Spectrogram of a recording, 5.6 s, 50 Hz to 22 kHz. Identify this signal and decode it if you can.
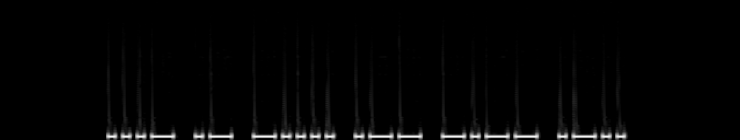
Morse code, heard as a keyed tone, about 22 wpm, 700 Hz. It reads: VA6WYL
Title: DXCC-100 Call Signs - 6 Characters - 22wpm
